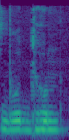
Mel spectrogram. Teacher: the root ending in a voiced aspirate, causes the T of the tum to become voiced and aspirated itself, so to change into dum, and then the voiced aspirate at the end of the root loses its aspiration, and so instead of bud, we have bud.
